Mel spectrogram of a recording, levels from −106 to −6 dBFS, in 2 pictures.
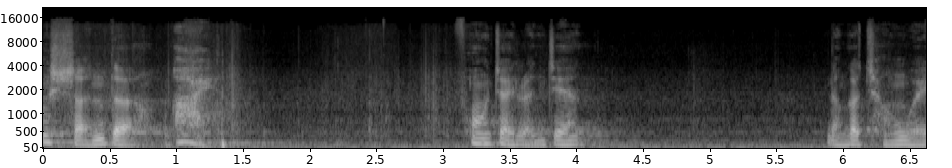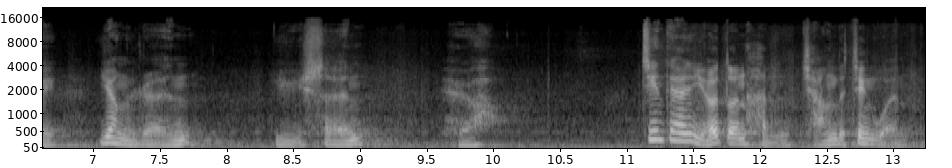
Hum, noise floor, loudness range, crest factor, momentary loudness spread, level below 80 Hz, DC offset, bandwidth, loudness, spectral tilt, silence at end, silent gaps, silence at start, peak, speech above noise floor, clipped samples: none; -62 dBFS; 6 LU; 22 dB; 25 LU; -64 dBFS; under 0.1%; 15.5 kHz; -41 LUFS; -5.5 dB/octave; 0 s; none; 0 s; -20 dBFS; 22 dB; under 0.1%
